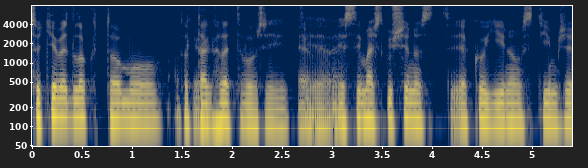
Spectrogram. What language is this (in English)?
Czech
